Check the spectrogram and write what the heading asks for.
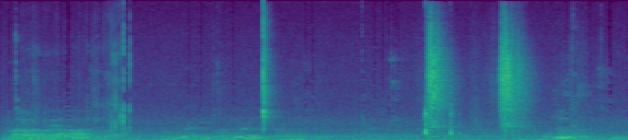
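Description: Indistinct voices talking quietly, with a sharp click about two and a half seconds in and two short hissing noises near the end.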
